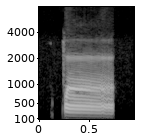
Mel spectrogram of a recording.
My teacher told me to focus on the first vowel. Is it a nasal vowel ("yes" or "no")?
no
